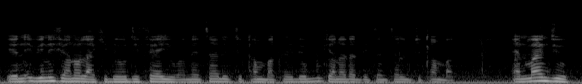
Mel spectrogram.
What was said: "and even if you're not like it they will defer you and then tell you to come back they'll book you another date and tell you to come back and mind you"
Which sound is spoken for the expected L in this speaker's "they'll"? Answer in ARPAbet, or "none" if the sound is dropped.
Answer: W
